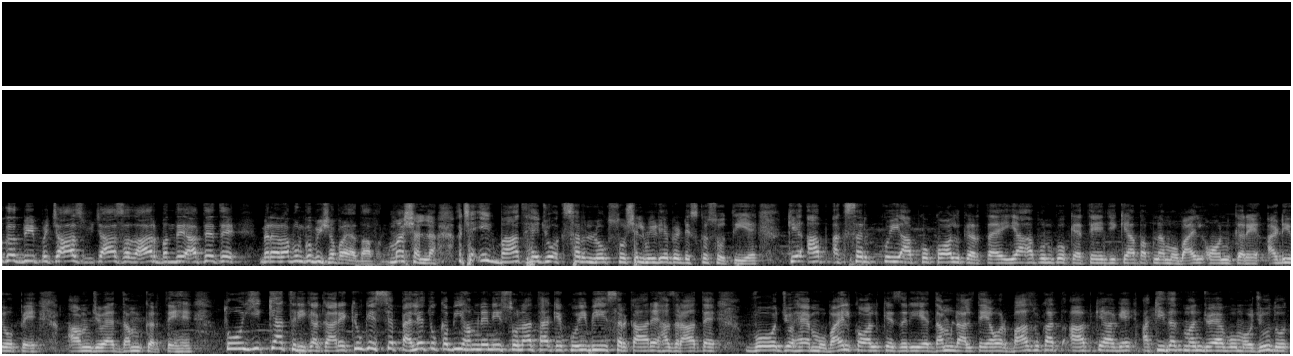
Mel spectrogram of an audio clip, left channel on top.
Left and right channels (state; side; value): silent; left; digital silence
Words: بھی 50 ہزار بندے آتے تھے. میرا رب ان کو بھی شفا عطا فرمائے. ماشاءاللہ. اچھا ایک بات ہے جو اکثر لوگ سوشل میڈیا پہ ڈسکس ہوتی ہے کہ آپ اکثر کوئی آپ کو کال کرتا ہے یا آپ ان کو کہتے ہیں جی کہ آپ اپنا موبائل آن کریں, آڈیو پہ ہم جو ہے دم کرتے ہیں, تو یہ کیا طریقہ کار ہے؟ کیونکہ اس سے پہلے تو کبھی ہم نے نہیں سنا تھا کہ کوئی بھی سرکار حضرات ہے وہ جو ہے موبائل کال کے ذریعے دم ڈالتے ہیں, اور بعض اوقات آپ کے آگے عقیدت مند جو ہے وہ موجود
